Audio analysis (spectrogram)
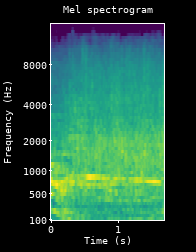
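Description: Audience applause at a municipal election list meeting, a steady dense wash of clapping from a room full of people, loud and continuous throughout.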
